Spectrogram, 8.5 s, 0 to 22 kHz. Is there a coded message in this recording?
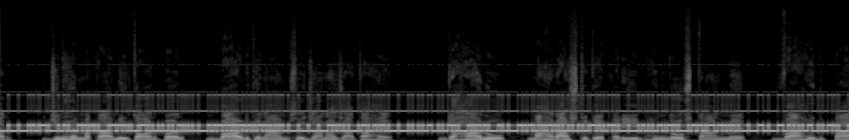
Yes: RTTY (75 baud, 850 Hz shift) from 0.0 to 8.5 s, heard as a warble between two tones, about 1950 Hz centre, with room echo and speech in Urdu. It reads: … DE XE4I R R FB PAUL. RIG HR 30 W, ANT LOOP. …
